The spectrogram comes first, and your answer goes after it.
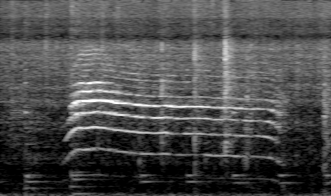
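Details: Domestic cat endlessly talking back to its owner, a long drawn-out meow of about two seconds, starting high and slowly falling, preceded by short soft chirps and followed by a brief murmur; faint background music.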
